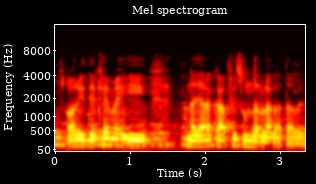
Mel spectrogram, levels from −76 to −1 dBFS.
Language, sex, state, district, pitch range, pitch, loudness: Bhojpuri, male, Bihar, East Champaran, 125-145 Hz, 130 Hz, -17 LUFS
